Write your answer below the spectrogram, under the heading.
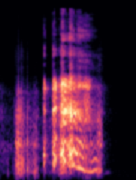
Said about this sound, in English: Here's the story. I'm going to clear my throat.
